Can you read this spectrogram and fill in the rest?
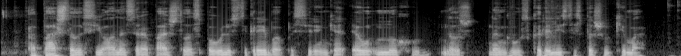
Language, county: Lithuanian, Vilnius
